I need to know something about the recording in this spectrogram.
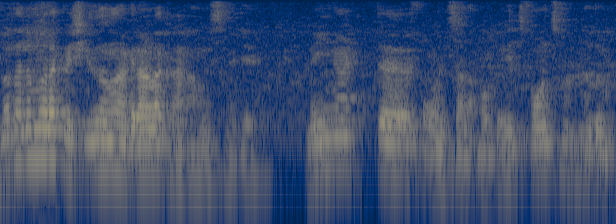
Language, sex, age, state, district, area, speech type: Malayalam, male, 18-30, Kerala, Wayanad, rural, spontaneous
